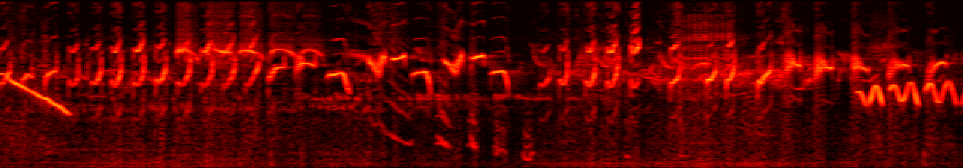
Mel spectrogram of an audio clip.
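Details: Chinese hwamei, a tame caged bird, pouring out loud whistled song with quick repeated hooked notes, a descending slide, short sharp chips and a final warbling wavering phrase.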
